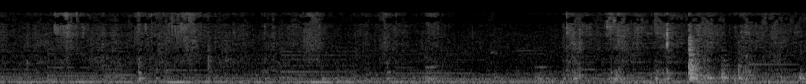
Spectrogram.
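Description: Roasted puffed rice and jowar dhani are tossed with spices, sugar and amchur powder in a pan for chevdo, giving a steady dry rustling hiss with crisp grainy scraping and occasional clinks of the spoon, close and continuous, with no talking.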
